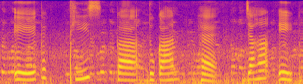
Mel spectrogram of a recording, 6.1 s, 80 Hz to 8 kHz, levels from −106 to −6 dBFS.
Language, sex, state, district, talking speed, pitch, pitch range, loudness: Hindi, female, Bihar, West Champaran, 70 wpm, 240 Hz, 230-250 Hz, -15 LUFS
